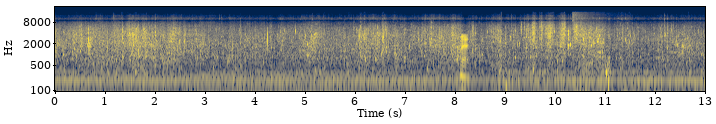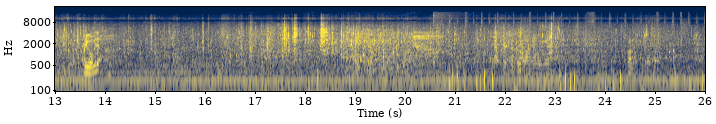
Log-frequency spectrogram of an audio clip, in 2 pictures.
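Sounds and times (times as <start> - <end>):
water lapping against rocks: 0.0 - 26.0
steady low hum: 9.7 - 26.0.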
